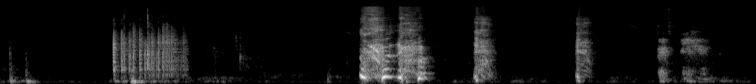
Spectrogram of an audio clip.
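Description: A person coughs several times in short separate bursts, close to the microphone in a quiet room, with brief pauses between coughs and a softer throat-clearing sound early on.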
